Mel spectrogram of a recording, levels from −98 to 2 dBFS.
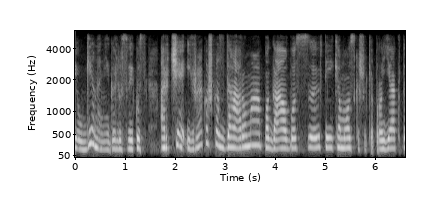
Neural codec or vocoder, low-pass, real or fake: none; 5.4 kHz; real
